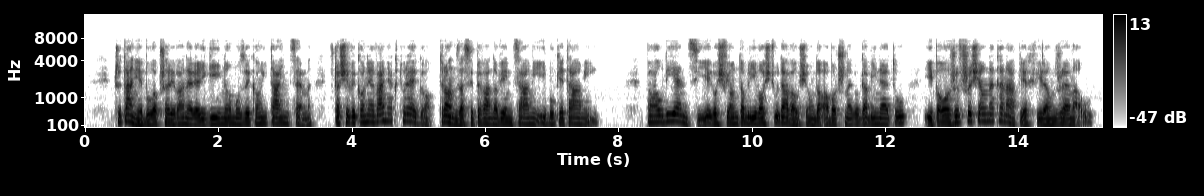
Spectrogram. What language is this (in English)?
Polish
